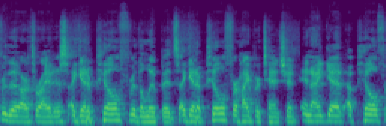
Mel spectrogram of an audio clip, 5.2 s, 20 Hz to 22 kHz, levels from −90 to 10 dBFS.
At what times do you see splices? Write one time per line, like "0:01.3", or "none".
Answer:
none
